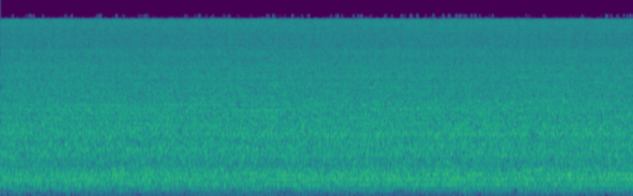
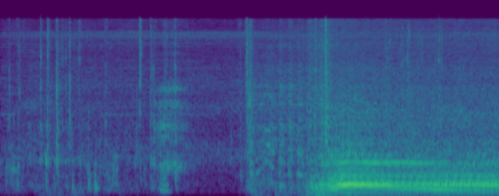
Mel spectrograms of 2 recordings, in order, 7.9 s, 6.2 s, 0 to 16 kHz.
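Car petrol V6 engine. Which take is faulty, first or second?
second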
